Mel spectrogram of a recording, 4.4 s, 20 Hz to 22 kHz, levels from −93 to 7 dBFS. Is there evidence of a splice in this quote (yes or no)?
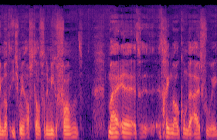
no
